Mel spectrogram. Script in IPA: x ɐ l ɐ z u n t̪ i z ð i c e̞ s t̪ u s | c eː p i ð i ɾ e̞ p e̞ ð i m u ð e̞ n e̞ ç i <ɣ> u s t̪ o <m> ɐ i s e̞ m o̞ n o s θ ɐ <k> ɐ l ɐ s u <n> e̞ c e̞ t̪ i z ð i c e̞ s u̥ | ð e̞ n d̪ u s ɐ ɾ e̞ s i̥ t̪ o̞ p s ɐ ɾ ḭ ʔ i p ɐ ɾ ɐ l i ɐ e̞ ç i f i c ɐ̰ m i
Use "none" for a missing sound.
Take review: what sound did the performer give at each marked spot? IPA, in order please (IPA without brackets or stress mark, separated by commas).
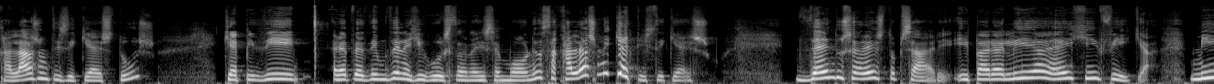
ɣ, n, x, m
